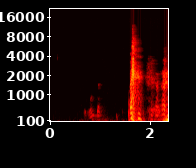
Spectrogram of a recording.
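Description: Faint murmuring, then about a second and a half in a single sudden, loud vocal burst from a person, sharp at the start and about a quarter second long, running straight into room chatter.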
